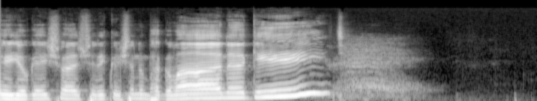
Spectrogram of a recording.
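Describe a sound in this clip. A man sings loudly into a microphone, his voice gliding upward.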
